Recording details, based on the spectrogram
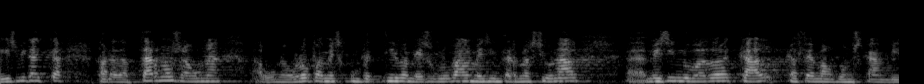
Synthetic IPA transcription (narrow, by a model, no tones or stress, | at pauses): iezβɾit̪at̪̚kə | pəɾəðəp̚t̪arnuzəunə̰ː | unəəwɾopəmeskumpət̪i̥t̪iβəmezɣluβalˠmezint̪ərnəsiunalˠ | ə̰mezinːuβ̞əðoɾəkalˠkəfɛməlˠɣunskambi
